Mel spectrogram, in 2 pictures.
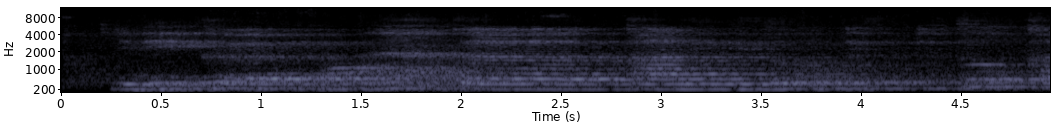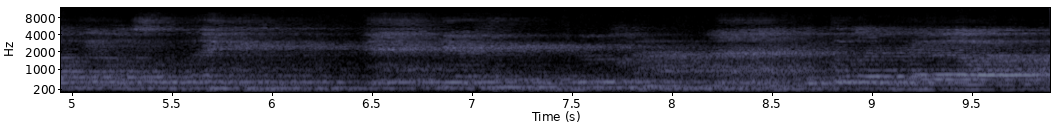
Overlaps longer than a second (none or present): none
